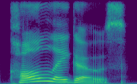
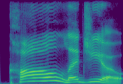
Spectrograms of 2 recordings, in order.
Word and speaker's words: colleagues: The natural correct pronunciation is colleagues. Many non-native speakers reading the word on paper over-pronounce the ending and say collegio or colleague.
